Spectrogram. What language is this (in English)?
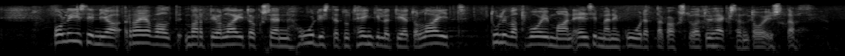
Finnish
